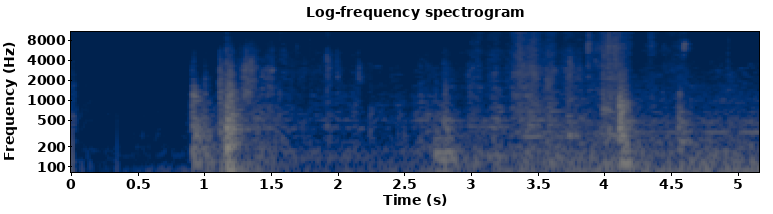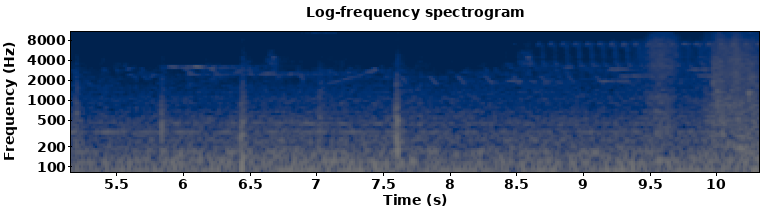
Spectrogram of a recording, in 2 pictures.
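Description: Faint bird chirping over a steady low background rumble, with a few scattered knocks and clicks, the loudest about a second in.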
